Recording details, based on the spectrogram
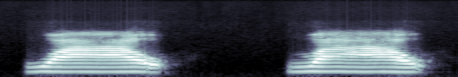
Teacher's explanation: वा only lips use होता नो तीथ नो टंग नथिंग ओनली लिप्स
